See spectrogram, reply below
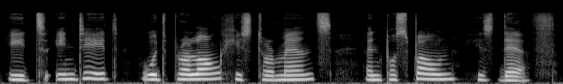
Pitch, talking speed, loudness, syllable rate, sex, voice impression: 225 Hz, 105 wpm, -17 LUFS, 3.1 syllables/s, female, feminine, adult-like, relaxed, weak, soft, halting, calm, reassuring, elegant, kind, modest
